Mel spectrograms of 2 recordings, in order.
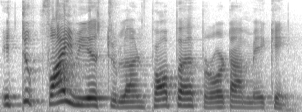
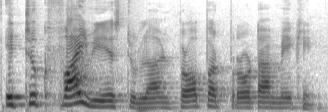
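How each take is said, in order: Both takes have the same delivery.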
